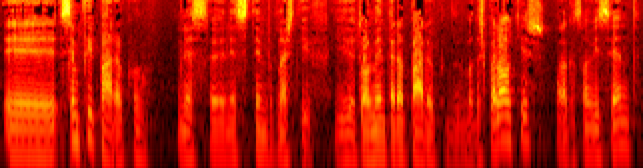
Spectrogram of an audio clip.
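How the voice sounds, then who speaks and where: A man in his forties from Cape Verde, a priest speaking in a radio interview. His voice sits low and sounds mellow and relaxed. He talks unhurriedly and often pauses and restarts his phrases. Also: husky. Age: 40s. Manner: unhurried, frequent hesitations and restarts. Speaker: priest, bishop-elect.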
